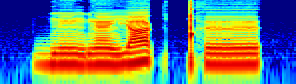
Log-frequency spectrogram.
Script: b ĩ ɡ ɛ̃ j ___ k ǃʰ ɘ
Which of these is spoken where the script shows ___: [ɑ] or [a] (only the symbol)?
a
